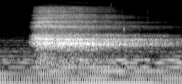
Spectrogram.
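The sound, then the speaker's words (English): A person breathing slowly during a guided relaxation exercise: one long, airy breath swells in at about half a second and holds steady before gently tapering off. “Breathe in and out.”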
